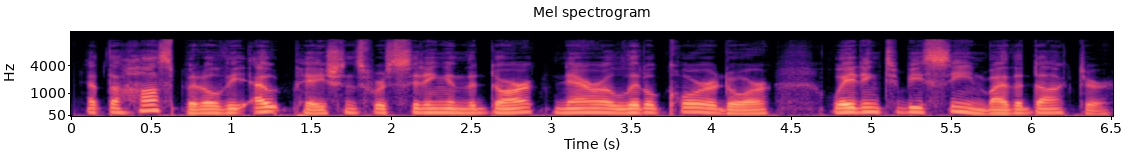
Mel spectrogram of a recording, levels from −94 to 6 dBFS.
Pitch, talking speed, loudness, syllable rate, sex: 130 Hz, 195 wpm, -19 LUFS, 5.5 syllables/s, male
